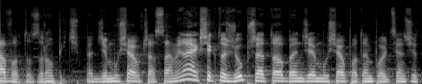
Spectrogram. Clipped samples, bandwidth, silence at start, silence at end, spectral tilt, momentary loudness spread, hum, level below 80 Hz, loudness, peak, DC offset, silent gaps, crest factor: under 0.1%; 15.5 kHz; 0 s; 0 s; -6.5 dB/octave; 7 LU; none; -36 dBFS; -17 LUFS; 0 dBFS; under 0.1%; none; 16 dB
